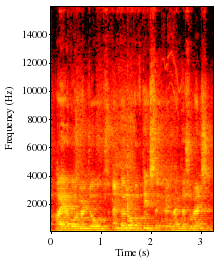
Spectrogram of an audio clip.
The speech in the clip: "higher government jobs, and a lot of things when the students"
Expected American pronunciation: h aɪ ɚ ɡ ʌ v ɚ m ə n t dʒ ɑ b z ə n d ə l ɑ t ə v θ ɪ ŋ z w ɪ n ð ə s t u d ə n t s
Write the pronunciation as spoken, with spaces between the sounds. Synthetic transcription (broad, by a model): h aɪ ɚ ɡ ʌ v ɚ m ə n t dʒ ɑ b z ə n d ə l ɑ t ə v t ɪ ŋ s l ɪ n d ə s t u d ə n t s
